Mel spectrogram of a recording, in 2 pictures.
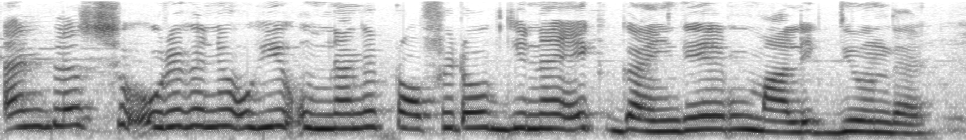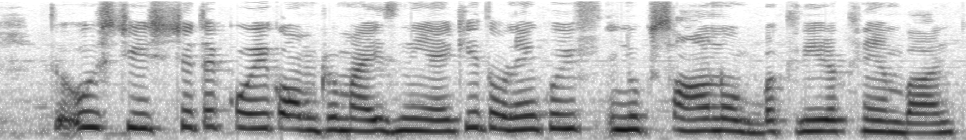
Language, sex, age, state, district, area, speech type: Dogri, female, 18-30, Jammu and Kashmir, Jammu, rural, spontaneous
